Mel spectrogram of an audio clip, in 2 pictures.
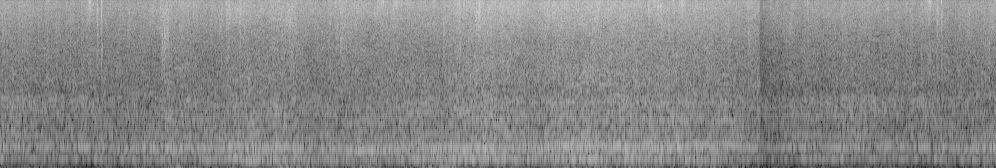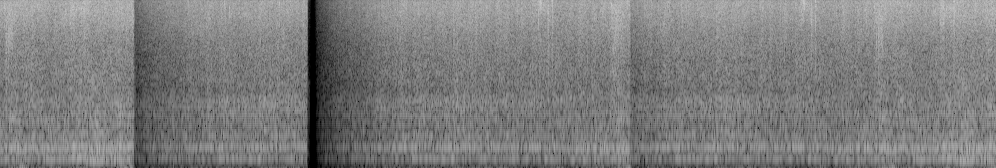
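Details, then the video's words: Honey bees swarm on a farm, their collective buzz a rich, low, steady drone. Partway through it cuts out abruptly twice, the second time into brief silence, then rebuilds to a full hum. "Relaxing Farm Bees sound- Bees Buzzing Sound Effect"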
